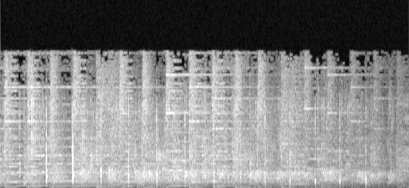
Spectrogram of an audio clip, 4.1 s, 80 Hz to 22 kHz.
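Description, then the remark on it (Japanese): An audience claps steadily and fairly loudly throughout, a dense wash of many hands, with a rhythmic, low-pitched musical pattern pulsing underneath, at an investor relations seminar held in Fukuoka on July 28, welcoming a presenter from Shofu Inc. “大きな拍手お願いいたします”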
